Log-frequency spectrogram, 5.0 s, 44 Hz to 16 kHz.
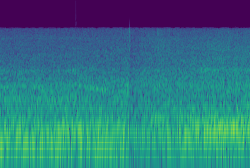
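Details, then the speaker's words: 1997 Rheem RGPH 3-ton furnace blower starting on medium-high speed on a call for cooling; steady loud whoosh of moving air with a low, even hum and no rubbing, squeal or rattle. Normal blower operation, just loud. "That's my Rheem RGPH furnace starting up. Cool. I just actually turned it down and made it come on."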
